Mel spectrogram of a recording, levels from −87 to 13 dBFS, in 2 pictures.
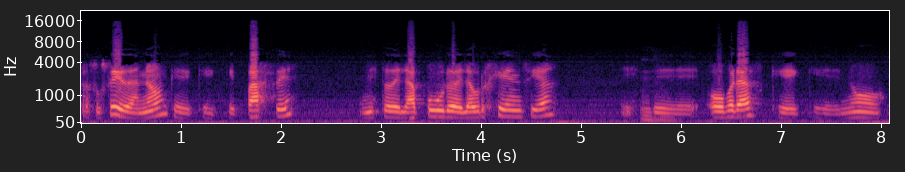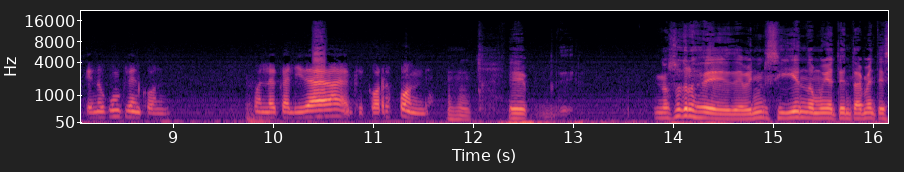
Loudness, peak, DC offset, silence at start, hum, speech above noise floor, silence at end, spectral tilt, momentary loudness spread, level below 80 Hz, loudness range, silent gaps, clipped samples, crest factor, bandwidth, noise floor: -19 LUFS; -4 dBFS; under 0.1%; 0 s; none; 30 dB; 0 s; -5 dB/octave; 18 LU; -42 dBFS; 6 LU; none; under 0.1%; 16 dB; 15.5 kHz; -49 dBFS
